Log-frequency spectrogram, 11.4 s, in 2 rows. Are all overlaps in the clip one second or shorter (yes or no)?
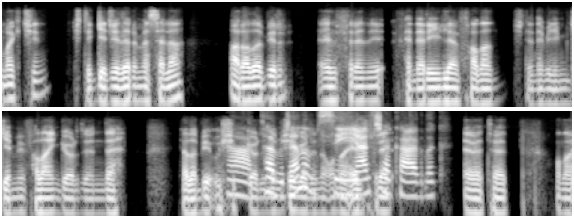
no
